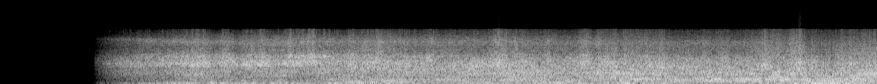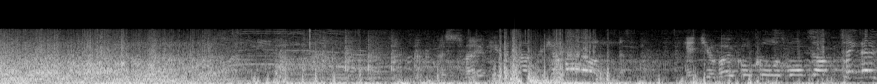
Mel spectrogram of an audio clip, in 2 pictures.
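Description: Jet planes roar loudly overhead.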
